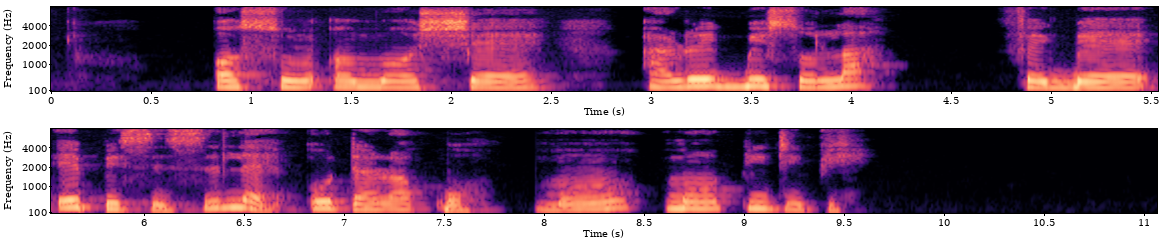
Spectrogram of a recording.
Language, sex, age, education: Yoruba, female, 15-29, tertiary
